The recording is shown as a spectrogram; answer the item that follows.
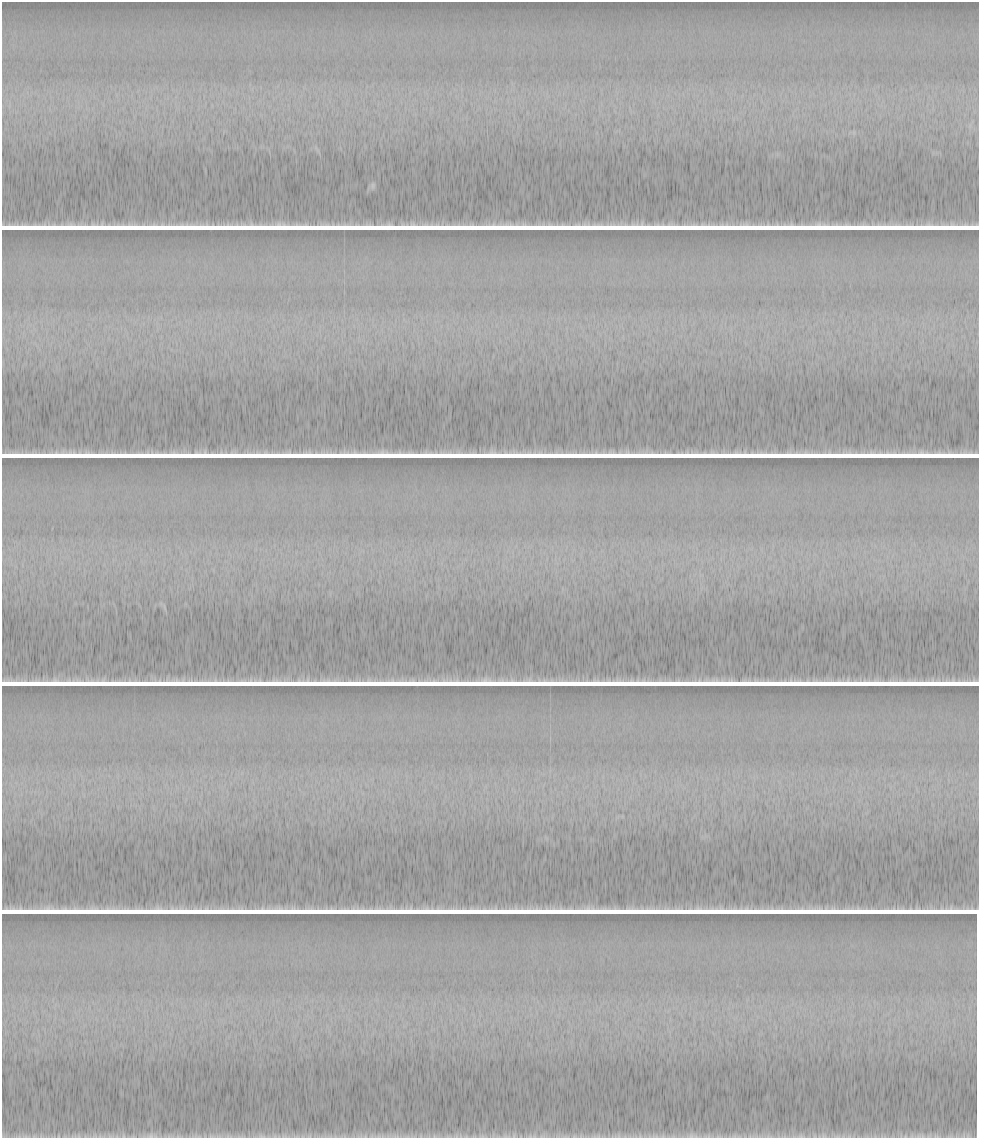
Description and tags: large waterfall park
This is a waterfall soundscape resembling a large waterfall next to a large public park such as Niagara Falls.
It contains some synthesized sounds along with several recorded sounds from this site (unfortunately I did not keep track of which, sorry!)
